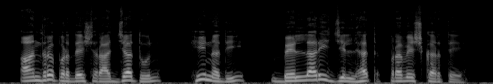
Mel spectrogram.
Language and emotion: Marathi, neutral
